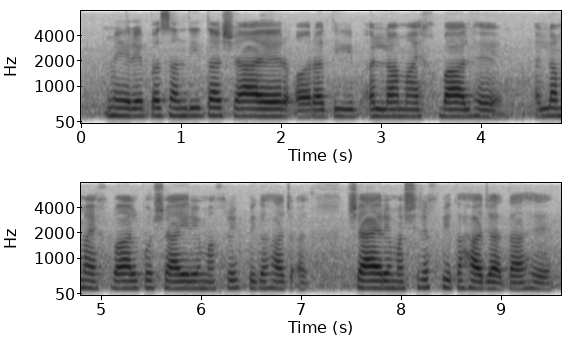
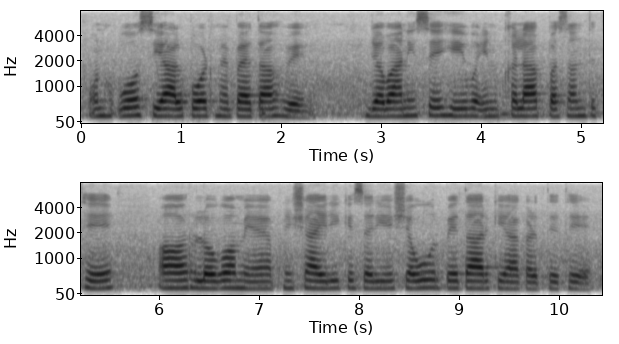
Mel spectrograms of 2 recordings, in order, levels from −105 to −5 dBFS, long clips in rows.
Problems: constant background noise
